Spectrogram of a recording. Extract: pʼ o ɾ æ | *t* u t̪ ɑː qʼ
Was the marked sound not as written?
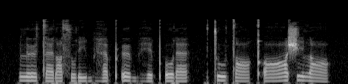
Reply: no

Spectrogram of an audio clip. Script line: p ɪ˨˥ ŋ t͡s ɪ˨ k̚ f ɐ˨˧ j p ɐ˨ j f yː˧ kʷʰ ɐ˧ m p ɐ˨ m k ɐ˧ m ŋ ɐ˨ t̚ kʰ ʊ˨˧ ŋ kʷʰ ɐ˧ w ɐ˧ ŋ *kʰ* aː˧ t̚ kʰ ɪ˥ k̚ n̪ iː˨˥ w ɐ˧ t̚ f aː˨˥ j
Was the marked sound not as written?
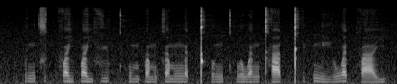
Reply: no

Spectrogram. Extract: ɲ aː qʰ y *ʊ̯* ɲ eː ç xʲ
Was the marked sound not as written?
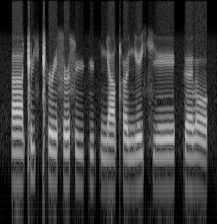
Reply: no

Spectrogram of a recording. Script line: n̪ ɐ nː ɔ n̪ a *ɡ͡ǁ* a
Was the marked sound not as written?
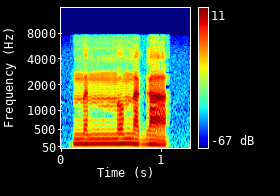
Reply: yes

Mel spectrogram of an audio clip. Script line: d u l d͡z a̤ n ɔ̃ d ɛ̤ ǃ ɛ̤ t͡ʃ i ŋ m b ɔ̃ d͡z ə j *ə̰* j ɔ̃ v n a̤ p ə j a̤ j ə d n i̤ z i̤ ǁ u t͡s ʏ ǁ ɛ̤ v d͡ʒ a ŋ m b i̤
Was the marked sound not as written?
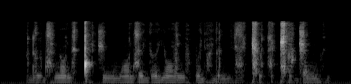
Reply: yes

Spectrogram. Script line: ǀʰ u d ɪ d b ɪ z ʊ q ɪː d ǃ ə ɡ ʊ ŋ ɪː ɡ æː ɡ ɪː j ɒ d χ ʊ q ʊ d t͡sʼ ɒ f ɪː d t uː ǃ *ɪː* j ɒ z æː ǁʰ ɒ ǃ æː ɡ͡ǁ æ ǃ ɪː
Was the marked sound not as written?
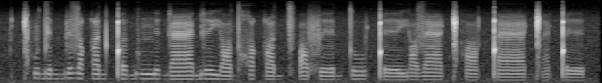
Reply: no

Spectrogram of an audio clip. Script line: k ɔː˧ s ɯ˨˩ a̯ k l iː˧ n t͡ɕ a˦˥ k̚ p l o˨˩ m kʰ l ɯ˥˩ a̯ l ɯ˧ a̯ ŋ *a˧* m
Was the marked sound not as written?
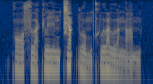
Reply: no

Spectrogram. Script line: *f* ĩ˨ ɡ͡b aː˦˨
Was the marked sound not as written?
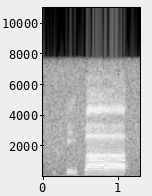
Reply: no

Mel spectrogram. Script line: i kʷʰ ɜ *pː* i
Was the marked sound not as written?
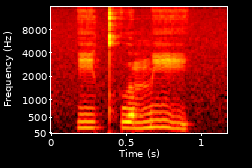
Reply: yes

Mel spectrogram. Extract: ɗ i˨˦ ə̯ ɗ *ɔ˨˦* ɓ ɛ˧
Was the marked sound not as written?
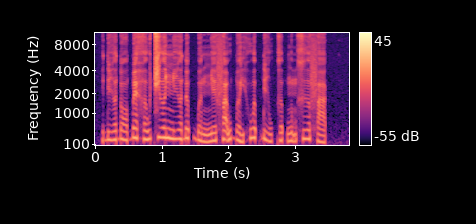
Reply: yes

